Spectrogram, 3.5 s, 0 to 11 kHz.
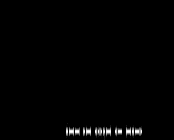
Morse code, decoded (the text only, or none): WA4AC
